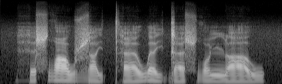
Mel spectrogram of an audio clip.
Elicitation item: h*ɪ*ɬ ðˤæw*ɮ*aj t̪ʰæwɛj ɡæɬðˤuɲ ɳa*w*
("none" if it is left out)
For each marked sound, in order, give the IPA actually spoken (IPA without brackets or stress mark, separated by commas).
ɪ, ɮ, w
